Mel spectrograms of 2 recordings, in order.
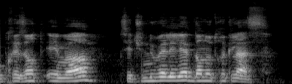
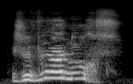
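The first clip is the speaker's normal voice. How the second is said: higher, slow insistent whine; whiny insistence; 8 semitones higher, 6 dB louder, much slower than usual. Acted. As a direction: drag it out like a spoiled brat. Son insists on the bear.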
